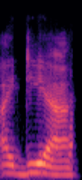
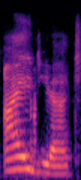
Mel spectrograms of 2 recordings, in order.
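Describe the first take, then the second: First: The stress is on the second syllable. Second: The stress is on the first syllable. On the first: The speaker calls it right. "to idea" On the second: The speaker calls it wrong. "you changed from idea"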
